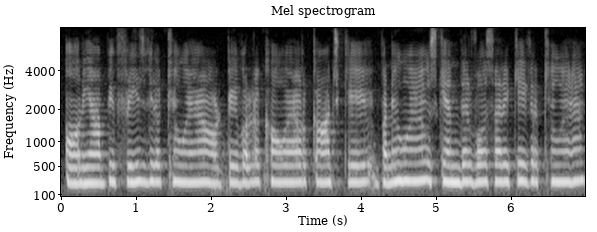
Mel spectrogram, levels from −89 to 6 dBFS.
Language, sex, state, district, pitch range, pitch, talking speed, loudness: Hindi, female, Punjab, Pathankot, 255-265 Hz, 260 Hz, 230 wpm, -13 LUFS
